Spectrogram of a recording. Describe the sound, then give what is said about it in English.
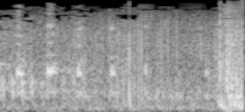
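A few short, soft clucks from a hen, then one loud, sharp door slam near the end that cuts off abruptly. No one speaks. “I slammed the door.”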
